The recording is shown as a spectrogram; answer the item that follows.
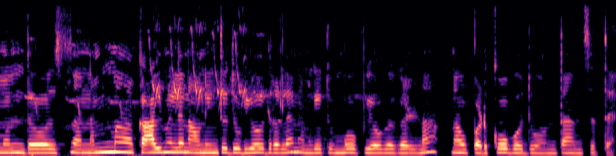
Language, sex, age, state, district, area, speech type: Kannada, female, 18-30, Karnataka, Chikkamagaluru, rural, spontaneous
